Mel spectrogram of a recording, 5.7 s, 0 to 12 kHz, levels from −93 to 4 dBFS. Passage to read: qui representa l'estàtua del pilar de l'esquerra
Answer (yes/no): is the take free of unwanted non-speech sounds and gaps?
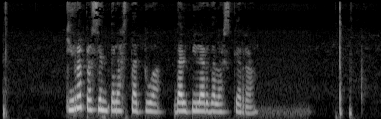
yes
